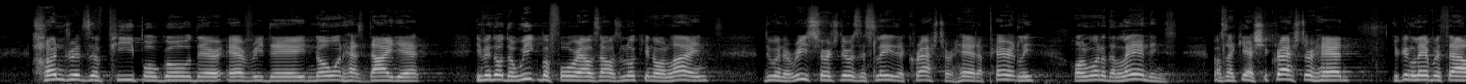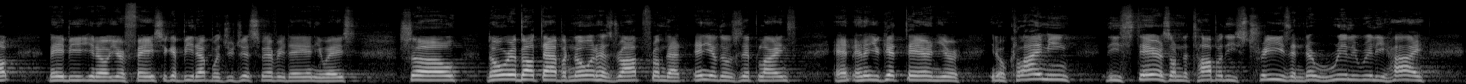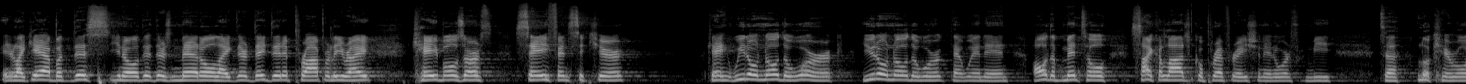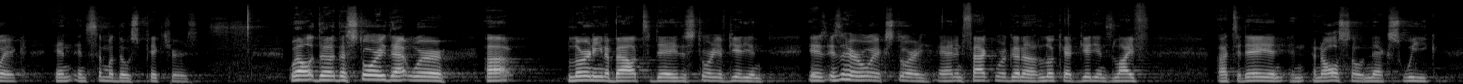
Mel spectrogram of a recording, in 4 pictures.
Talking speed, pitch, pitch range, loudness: 200 wpm, 190 Hz, 175-200 Hz, -26 LUFS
